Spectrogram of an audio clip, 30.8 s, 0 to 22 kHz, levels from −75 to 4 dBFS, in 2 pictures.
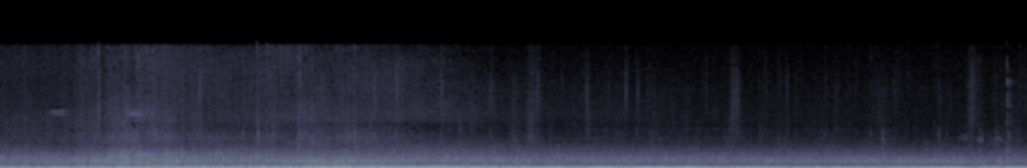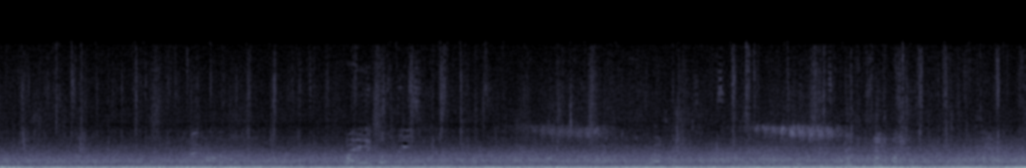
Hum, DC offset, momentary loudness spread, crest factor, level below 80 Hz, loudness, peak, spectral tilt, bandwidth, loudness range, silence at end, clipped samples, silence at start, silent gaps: none; under 0.1%; 4 LU; 14 dB; -26 dBFS; -27 LUFS; -10 dBFS; -6 dB/octave; 16.5 kHz; 4 LU; 0 s; under 0.1%; 0 s; none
